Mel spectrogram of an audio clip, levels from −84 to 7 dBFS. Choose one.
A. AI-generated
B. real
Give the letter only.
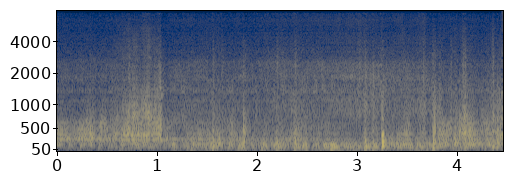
A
